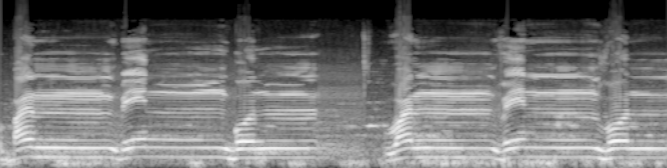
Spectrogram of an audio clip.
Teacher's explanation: یہ غنہ ہو رہا ہے ناک کے اندر، 2 تنوین کا غنہ ہو رہا ہے، کھینچ تھوڑی رہے، کھینچتے تو حرف کو نا، ہم تو ناک میں آواز کو روک رہے ہیں، حرف تو ختم ہو چکا ہے پیچھے، تنوین کا اس کا غنہ ناک میں ہو رہا ہے۔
